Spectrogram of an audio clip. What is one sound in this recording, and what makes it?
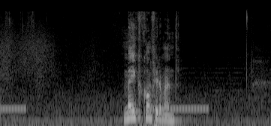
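A phone line rings with a steady beeping tone.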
